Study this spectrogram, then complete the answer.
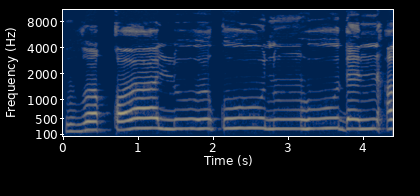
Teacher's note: وہ پہ ہونٹوں کو گول کریں گے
